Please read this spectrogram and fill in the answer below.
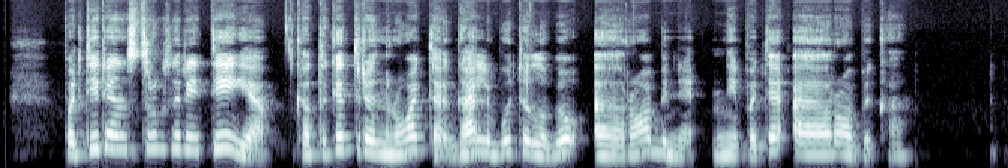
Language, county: Lithuanian, Telšiai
